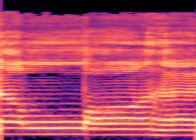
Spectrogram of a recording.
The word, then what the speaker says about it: الله: مفتوحه قبل الاسم الجلال الله تفخم الله من اسم الجلال الله ان الله بهذه الطريقه ولا اقول الله دائما اكرر دير بالك اتكور الشفاء في نطق اسم الجلال الله الله وليس الله فانتبه الهاء ان الله لا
